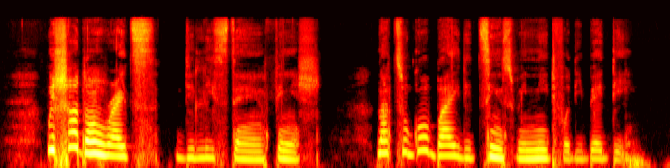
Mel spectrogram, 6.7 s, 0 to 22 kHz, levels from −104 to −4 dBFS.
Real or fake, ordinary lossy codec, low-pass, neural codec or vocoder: real; none; 14.4 kHz; none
